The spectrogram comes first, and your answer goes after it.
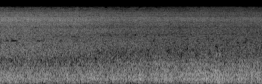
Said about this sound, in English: You can see this water feature is just amazing. It's got multiple layers to it.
